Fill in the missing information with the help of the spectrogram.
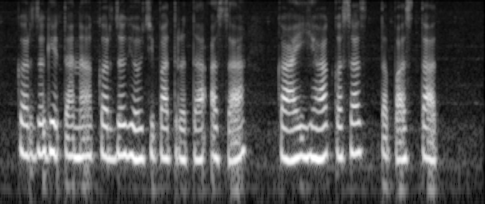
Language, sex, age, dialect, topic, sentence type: Marathi, male, 18-24, Southern Konkan, banking, question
